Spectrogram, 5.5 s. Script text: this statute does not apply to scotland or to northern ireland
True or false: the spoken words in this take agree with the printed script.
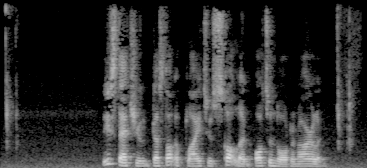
true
